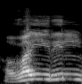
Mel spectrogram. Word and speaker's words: غَيْرِ: Ghay. Gha is thick and high. Okay. And only when you practice syllables, I will show the TPI signs. You should not do it while doing tilawa. Don't do like this. Okay. So gha is thick and high, and ya is thin.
